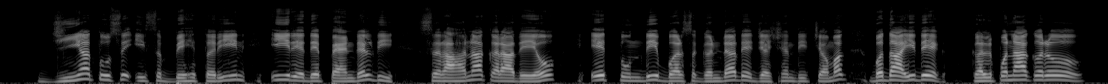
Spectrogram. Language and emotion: Dogri, happy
